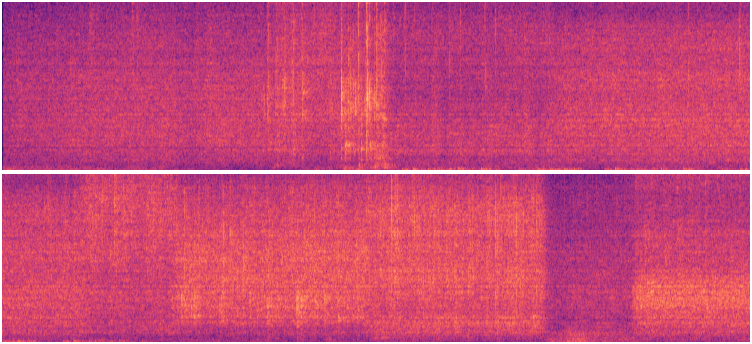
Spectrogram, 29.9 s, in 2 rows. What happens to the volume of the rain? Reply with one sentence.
The volume of the rain goes up.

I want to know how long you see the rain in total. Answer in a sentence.
The rain can be heard for 30 seconds in total.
